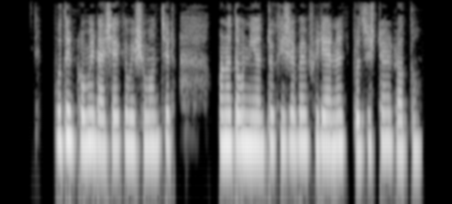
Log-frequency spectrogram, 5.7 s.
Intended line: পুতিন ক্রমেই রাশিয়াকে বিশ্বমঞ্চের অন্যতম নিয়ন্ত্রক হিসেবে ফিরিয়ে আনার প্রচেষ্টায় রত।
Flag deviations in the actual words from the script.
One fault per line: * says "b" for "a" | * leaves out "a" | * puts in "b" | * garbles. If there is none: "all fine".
all fine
